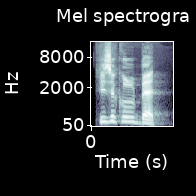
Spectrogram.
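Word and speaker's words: Physical: 100: Physical bet. Physical bet. That's how you say it in Korean, because man, they say it about 1,000,000 times in that show.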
